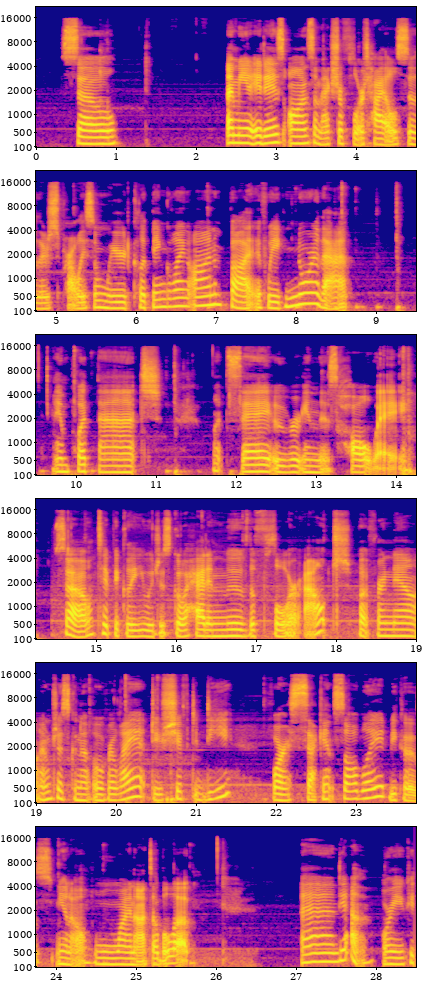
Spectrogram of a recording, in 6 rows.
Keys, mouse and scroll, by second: 1.4 middle click, 1.6 middle click, 8.1 middle drag, 8.3 middle click, 8.4-9.5 middle drag, 11.9 g, 14.1 KP_7, 14.4 z, 17.8-20.5 drag, 20.5 shift+d, 24.7 middle drag, 24.8 middle click, 25.4 middle click, 25.8 middle click, 25.9 middle drag, 26.1 middle click, 26.3 middle click, 27.0 middle click, 27.3 middle click.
